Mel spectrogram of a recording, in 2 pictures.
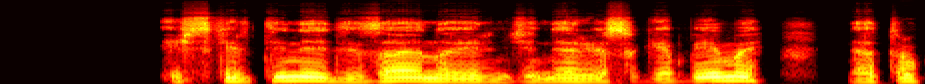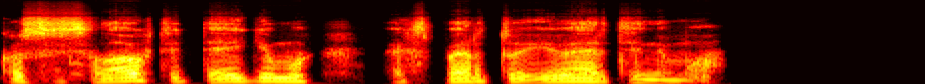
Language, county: Lithuanian, Klaipėda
